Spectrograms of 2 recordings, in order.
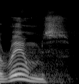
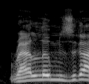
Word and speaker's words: realms: realms. realms가 아니에요. L 발음 안 해요.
